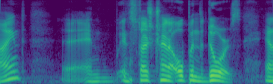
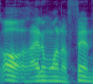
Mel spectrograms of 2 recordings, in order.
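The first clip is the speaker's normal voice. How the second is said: normal talking voice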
